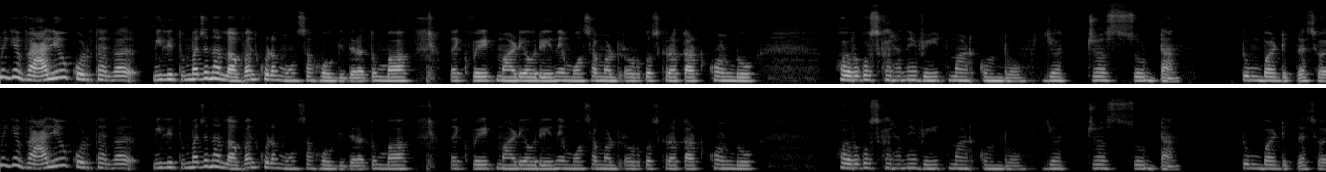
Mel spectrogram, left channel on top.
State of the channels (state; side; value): quieter; right; 8.1 dB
